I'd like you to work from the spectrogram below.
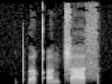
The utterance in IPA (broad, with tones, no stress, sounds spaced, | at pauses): pʼ ɤ˨˩ qʼ ɤ˨˩ ŋ ʈ͡ʂ a˧ s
